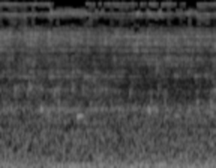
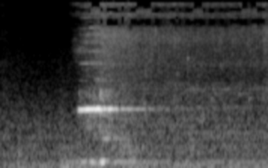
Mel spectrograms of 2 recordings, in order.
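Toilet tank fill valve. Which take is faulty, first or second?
first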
